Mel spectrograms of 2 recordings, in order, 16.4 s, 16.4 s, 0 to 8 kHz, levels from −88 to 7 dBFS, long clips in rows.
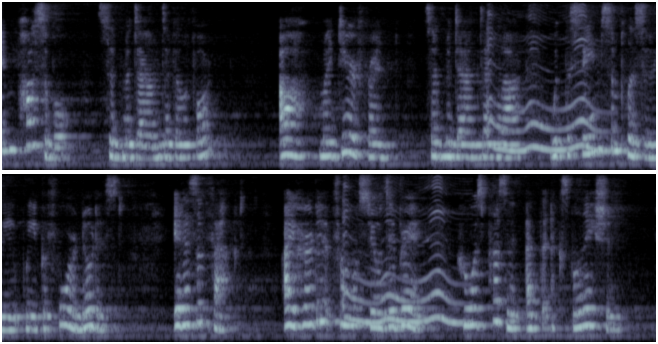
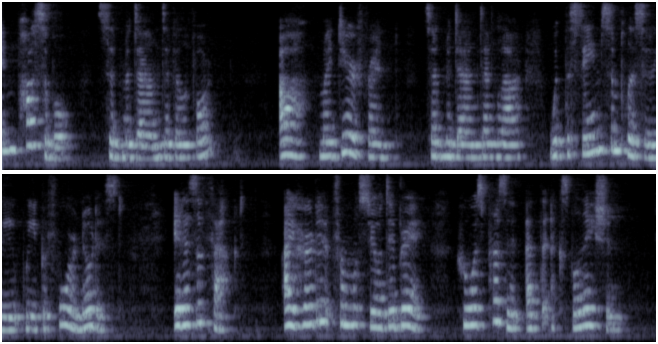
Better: second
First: background sound (Dog); 2 dB below the speech // room echo; dies away in 1.3 s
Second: none

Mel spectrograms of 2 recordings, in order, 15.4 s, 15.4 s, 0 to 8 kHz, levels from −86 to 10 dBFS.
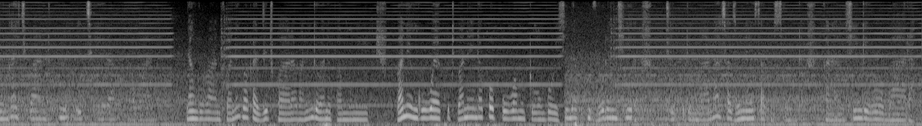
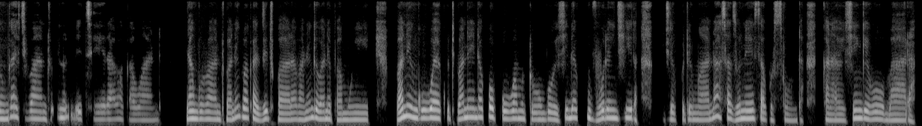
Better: second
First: background sound (Train + Bowed string instrument); 3 dB below the speech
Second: none

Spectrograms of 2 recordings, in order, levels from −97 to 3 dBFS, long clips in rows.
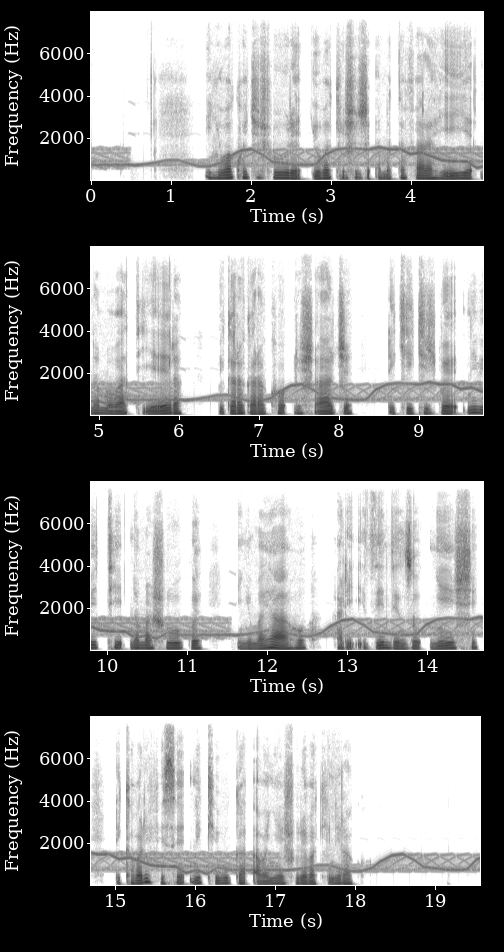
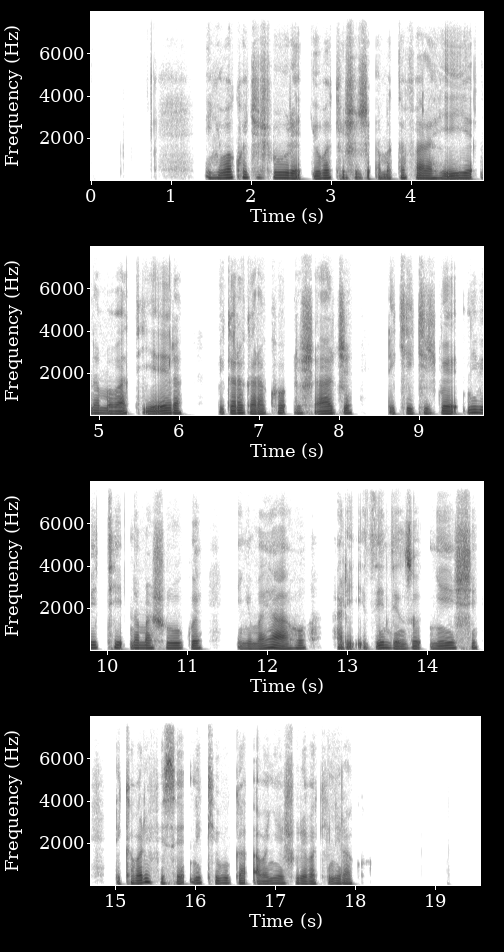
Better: second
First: background sound (Musical instrument); 17 dB below the speech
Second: none

